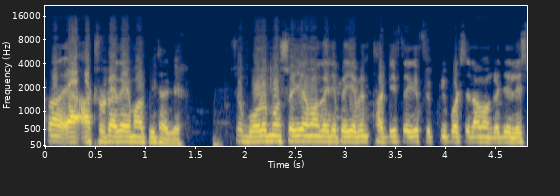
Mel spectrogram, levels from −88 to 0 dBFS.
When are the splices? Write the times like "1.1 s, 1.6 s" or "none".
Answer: 2.0 s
